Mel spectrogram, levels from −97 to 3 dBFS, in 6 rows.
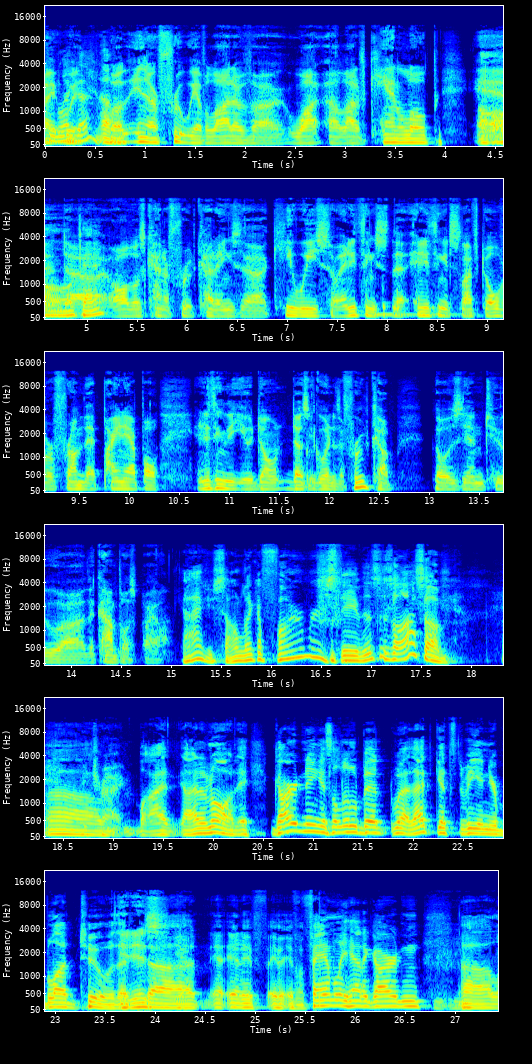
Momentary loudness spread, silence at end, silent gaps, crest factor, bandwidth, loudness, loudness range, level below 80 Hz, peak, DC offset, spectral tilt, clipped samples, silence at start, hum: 10 LU; 0 s; none; 16 dB; 13 kHz; -31 LUFS; 7 LU; -62 dBFS; -14 dBFS; under 0.1%; -6 dB/octave; under 0.1%; 0 s; none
